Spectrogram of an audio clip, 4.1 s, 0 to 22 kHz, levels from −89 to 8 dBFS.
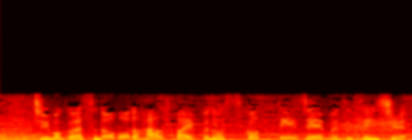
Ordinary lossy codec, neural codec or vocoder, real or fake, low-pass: none; none; real; 7.2 kHz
